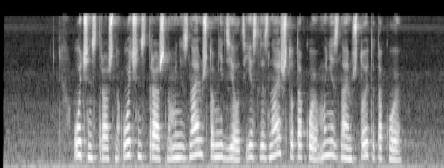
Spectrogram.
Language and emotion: Russian, neutral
